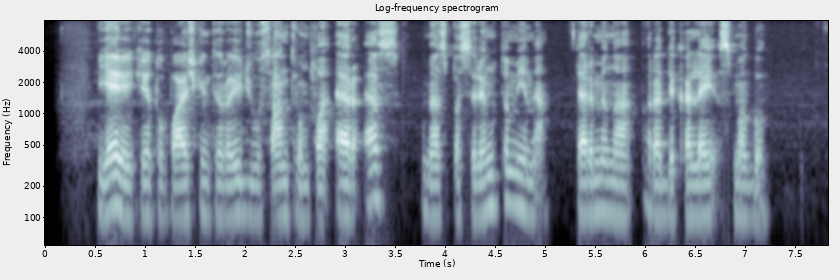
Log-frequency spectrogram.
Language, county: Lithuanian, Marijampolė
